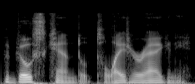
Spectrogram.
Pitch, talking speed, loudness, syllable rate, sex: 90 Hz, 185 wpm, -20 LUFS, 5.3 syllables/s, male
